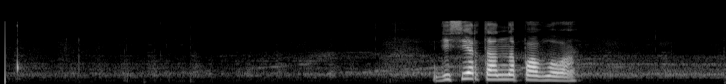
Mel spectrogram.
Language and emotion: Russian, neutral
